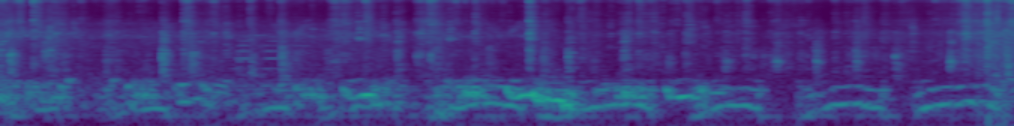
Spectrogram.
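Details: Racing pigeons giving a steady run of low, rolling, arched coos, several birds overlapping in a small enclosed space.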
